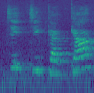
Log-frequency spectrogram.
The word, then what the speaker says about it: Titicaca: Titicaca, comme ça se prononce.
